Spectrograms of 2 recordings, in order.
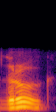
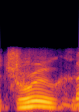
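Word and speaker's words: drug (друг): Well, you can't say drug. You know, Megadeth fans are called droogies. And he got it from Russian, from the Russian word for friend, which is drug. Mm-hmm. But he goes droog.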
